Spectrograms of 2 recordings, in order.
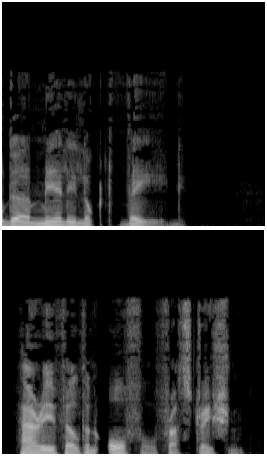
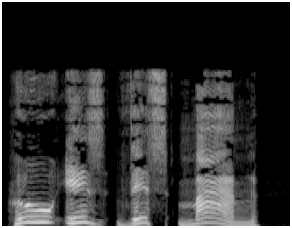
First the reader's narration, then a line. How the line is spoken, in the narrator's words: he repeated loudly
